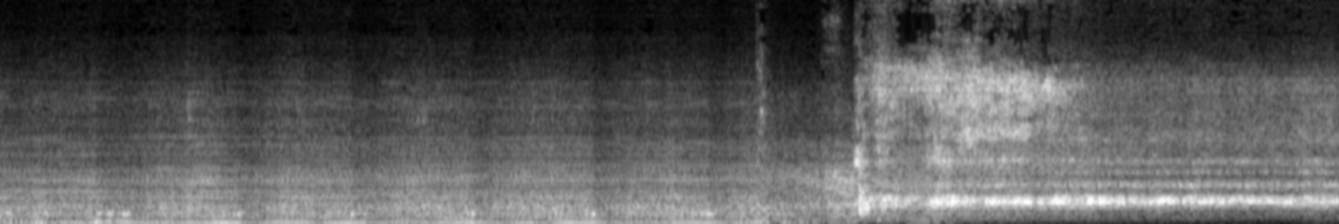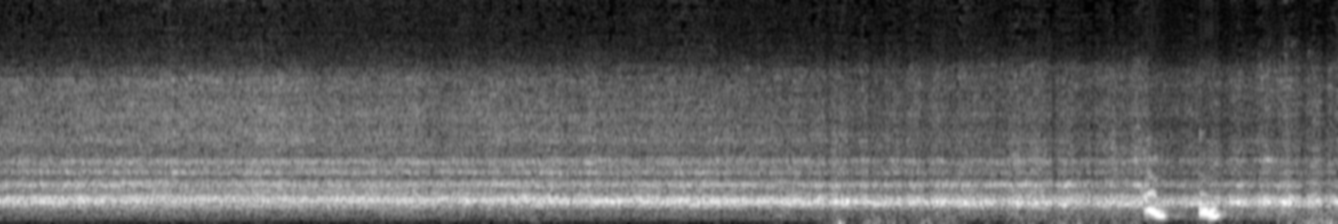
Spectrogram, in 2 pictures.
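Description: Electric irrigation pump motor starting up about six seconds in with a sudden burst of noise, then running steadily with a whine. Before it starts, a low pulsing hum.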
